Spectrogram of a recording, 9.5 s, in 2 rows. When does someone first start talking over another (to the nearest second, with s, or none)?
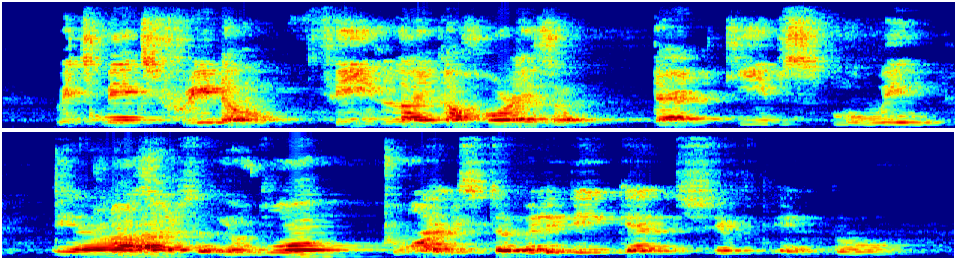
5 s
